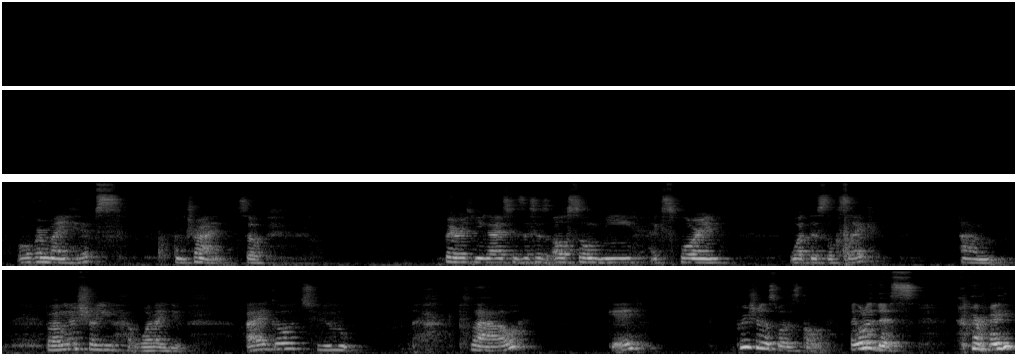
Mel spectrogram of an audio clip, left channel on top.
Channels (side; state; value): left; silent; digital silence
